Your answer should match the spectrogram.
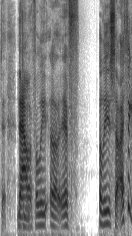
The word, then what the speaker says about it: Alisa: Now, if Al if Alisa I think it's Alisa. I could have been wrong this entire It's Alisa. Alisa or Alyssa. I think it's Alisa.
